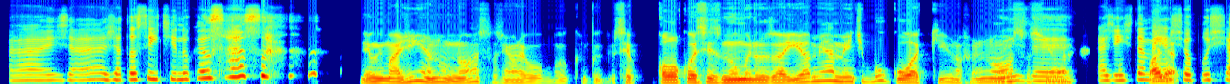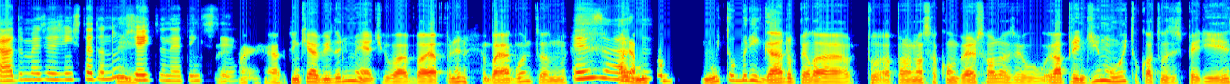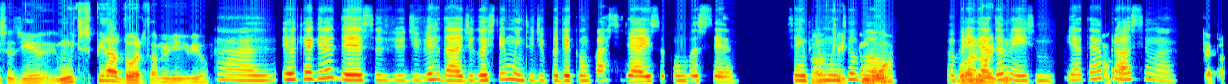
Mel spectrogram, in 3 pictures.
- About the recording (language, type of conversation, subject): Portuguese, podcast, O que é mais importante: a nota ou o aprendizado?
- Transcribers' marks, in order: laughing while speaking: "cansaço"; laugh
